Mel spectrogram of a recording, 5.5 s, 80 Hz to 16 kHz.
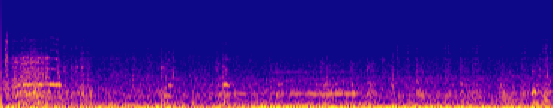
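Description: Tobu 10030 series electric train running between stations, heard from inside the car: a steady low rumble of wheels and running gear.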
